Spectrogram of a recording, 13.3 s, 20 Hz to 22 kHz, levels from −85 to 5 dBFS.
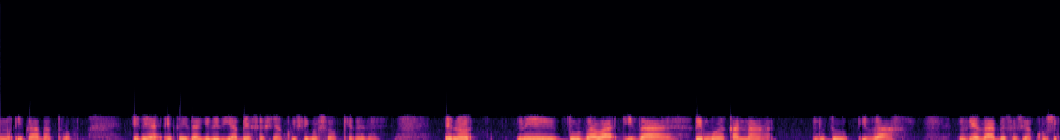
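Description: The speech sounds narrow, slightly rough and synthetic throughout, confined to a telephone band of roughly 300 Hz to 3.7 kHz with nothing audible above that. This is plainly audible G.729 codec damage: the voice is rebuilt from a vocal tract filter, a pitch predictor and a few pulses per frame rather than from the waveform, and the character fits the 8 kbit/s G.729A variant. Four short glitches interrupt it, where the voice is stretched into a buzzy tone or coloured noise that fades and stays weak or distorted for a moment afterwards: 2.60 to 2.74 s, 4.77 to 4.87 s, 9.50 to 9.59 s, and 12.04 to 12.22 s. These are VoIP packet loss concealed by the speech codec. The decoder filled each gap by extending its last pitch and filter settings at falling gain, covering about 20 ms, 60 ms, 30 ms and 60 ms of lost audio respectively. At 4.77 s the losses were scattered over about 100 ms, with a longest run of 40 ms. 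Because each frame builds on the one before, the distortion lingers past the actual gap.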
